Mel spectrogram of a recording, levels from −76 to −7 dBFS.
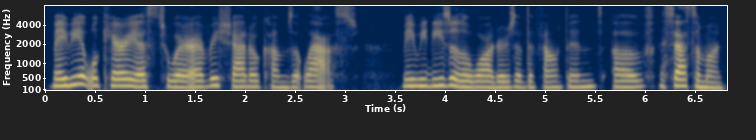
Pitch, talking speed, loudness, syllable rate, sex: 215 Hz, 195 wpm, -21 LUFS, 6.0 syllables/s, female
